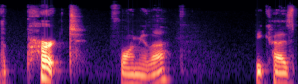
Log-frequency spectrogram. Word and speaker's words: PERT: RT sometimes called the PERT formula because PE RT from left to right can be pronounced pert the base e is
